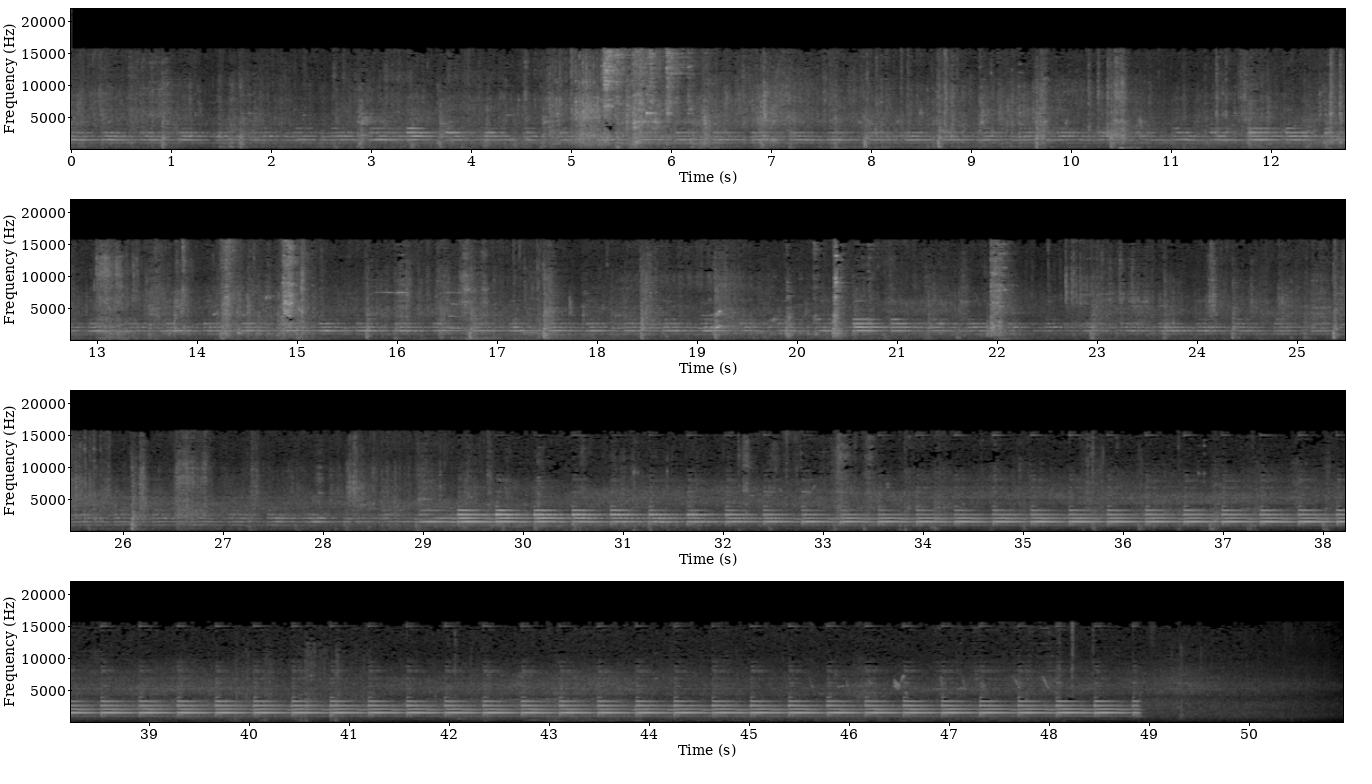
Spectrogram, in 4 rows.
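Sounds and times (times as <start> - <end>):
train wheels clicking over rail joints: 0.0 - 38.6.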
